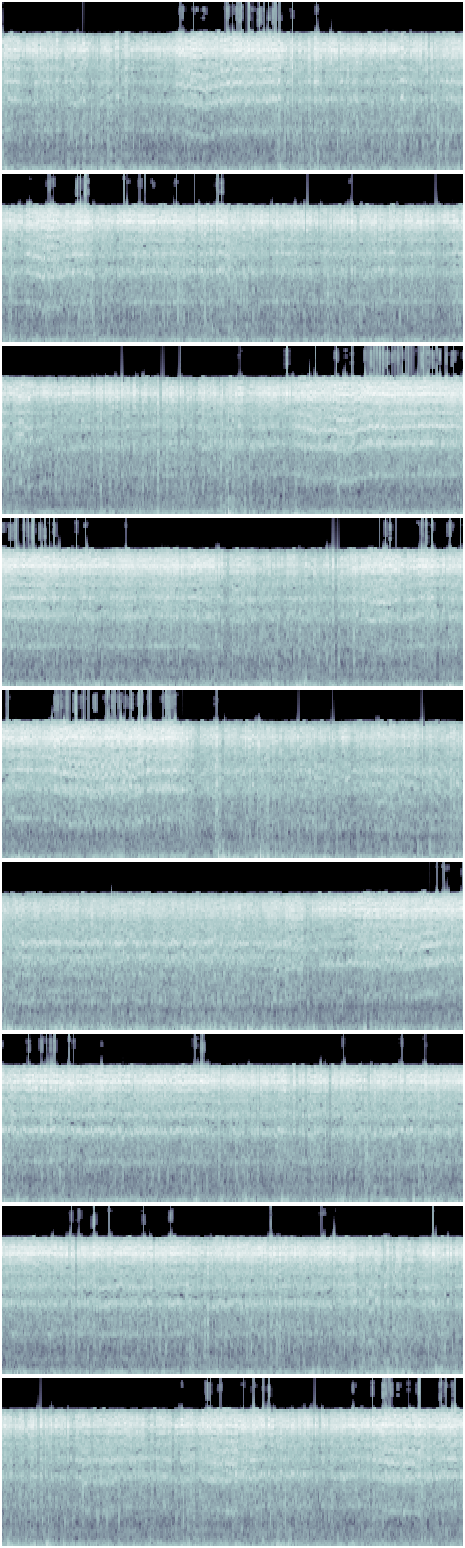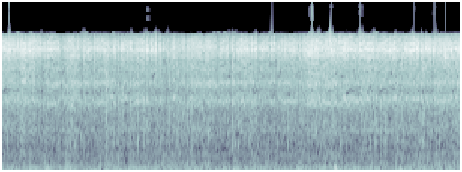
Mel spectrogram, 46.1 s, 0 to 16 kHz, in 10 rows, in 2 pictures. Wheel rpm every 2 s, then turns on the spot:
230, 230, 230, 230, 220, 220, 230, 230, 230, 220, 220, 200, 200, 210, 230, 230, 230, 230, 230, 220, 230, 230, 230.
none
